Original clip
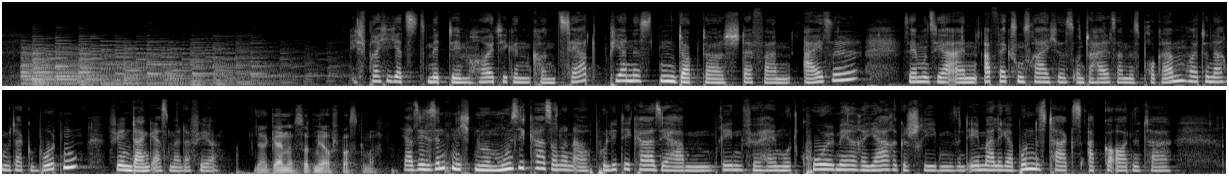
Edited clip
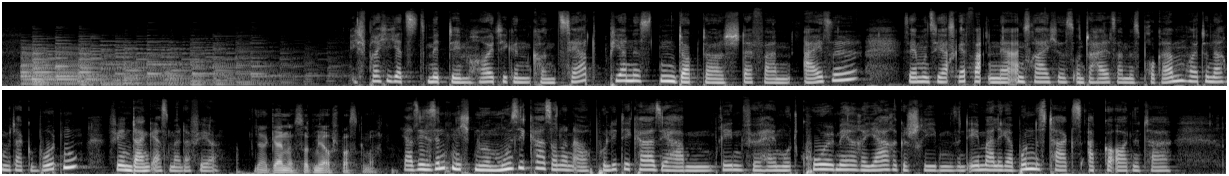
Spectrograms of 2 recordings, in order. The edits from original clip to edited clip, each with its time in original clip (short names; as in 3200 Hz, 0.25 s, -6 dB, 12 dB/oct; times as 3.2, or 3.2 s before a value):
9.45–10.16 reverse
